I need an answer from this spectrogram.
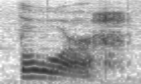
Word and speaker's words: Thor: It is pronounced Thor with two rolling R's at the end, and obviously I can't do those very well, but that was my attempt.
